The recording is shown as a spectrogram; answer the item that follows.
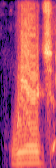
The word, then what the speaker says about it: wyrd: a burning sphere yes weirds are spelt that way they are i you know they're still pronounced in the traditional word weird okay but they're spelt with a y okay and a magical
